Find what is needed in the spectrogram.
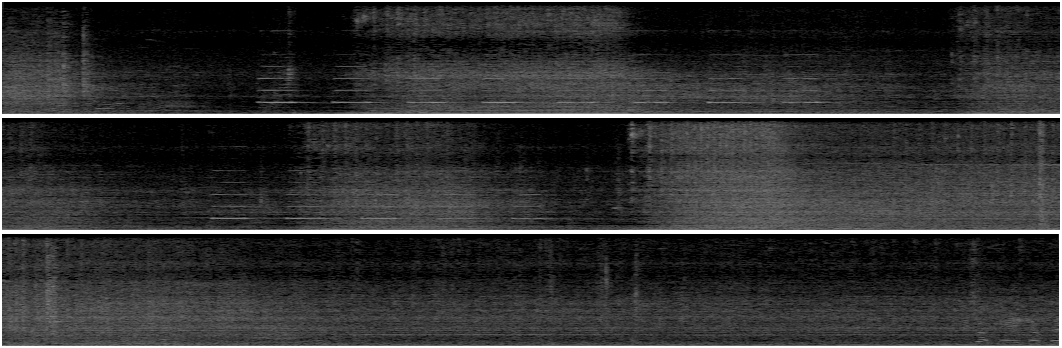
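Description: A vintage Porsche race car's engine idling while the car sits stopped, with a couple of brief revs: one swelling about four to six seconds in, and a short rising rev near eighteen seconds. Two runs of short electronic beeps, about two a second, sound during the first half.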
